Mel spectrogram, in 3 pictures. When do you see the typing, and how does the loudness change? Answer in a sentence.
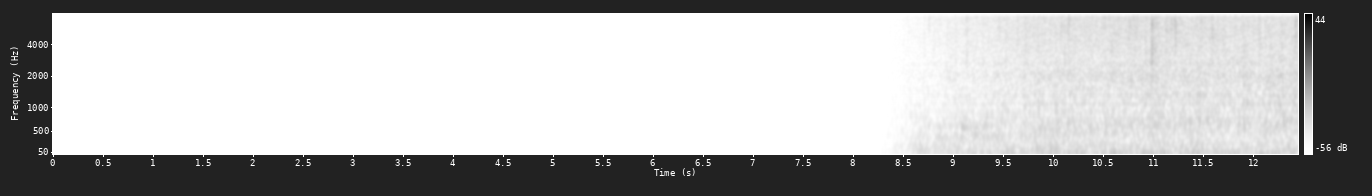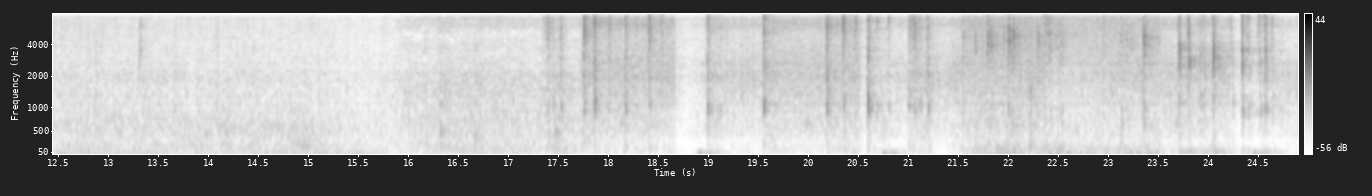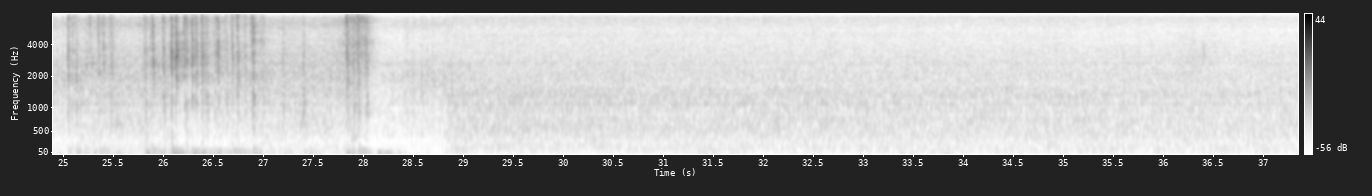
You can hear the typing from 17.3 to 28.1 s, at a steady volume.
